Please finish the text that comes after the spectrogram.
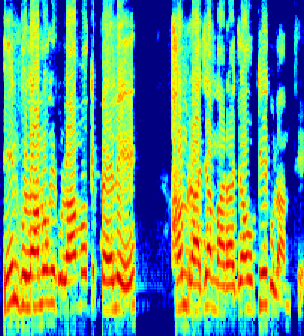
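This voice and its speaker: High-voiced man giving a rousing speech. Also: fairly even intonation, normal speed. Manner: rhetorical, repetitive, questioning the audience. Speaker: speaker at an Independence Day event. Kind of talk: public speech to an audience.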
